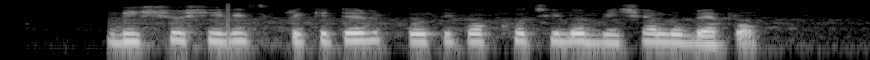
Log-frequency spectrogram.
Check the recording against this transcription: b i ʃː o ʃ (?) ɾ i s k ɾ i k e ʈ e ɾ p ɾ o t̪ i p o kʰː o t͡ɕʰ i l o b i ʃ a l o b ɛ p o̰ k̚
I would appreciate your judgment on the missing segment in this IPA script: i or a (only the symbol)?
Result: i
